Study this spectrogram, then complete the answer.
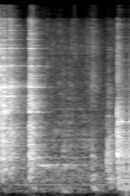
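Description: Cutlery and dishes clink and clatter while being washed, several bright metallic and ceramic knocks arriving in uneven bursts, close and fairly loud.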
